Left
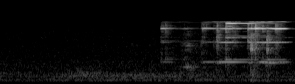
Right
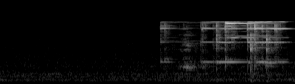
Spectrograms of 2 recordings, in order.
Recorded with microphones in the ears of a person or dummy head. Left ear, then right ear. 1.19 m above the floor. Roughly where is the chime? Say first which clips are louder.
Left 3 dB; right.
